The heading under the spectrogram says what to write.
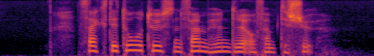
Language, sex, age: Norwegian, female, 49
